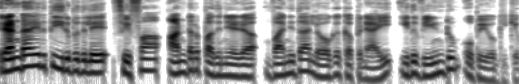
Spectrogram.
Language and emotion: Malayalam, neutral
